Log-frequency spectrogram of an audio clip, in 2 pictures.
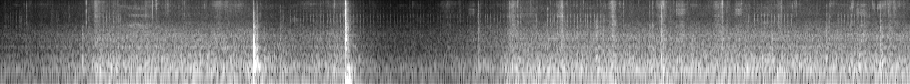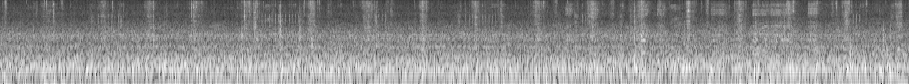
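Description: A screwdriver turns a screw, making soft scraping clicks.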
